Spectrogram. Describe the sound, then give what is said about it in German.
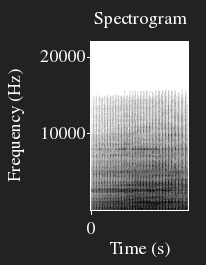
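A jackhammer drills during construction work in the St. Johanneskirche church in Mainz, Germany, in a rapid, steady stream of hard mechanical blows, loud, with no pauses across the short stretch and no voices. “Bauarbeiten in der Mainzer St. Johanneskirche.”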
